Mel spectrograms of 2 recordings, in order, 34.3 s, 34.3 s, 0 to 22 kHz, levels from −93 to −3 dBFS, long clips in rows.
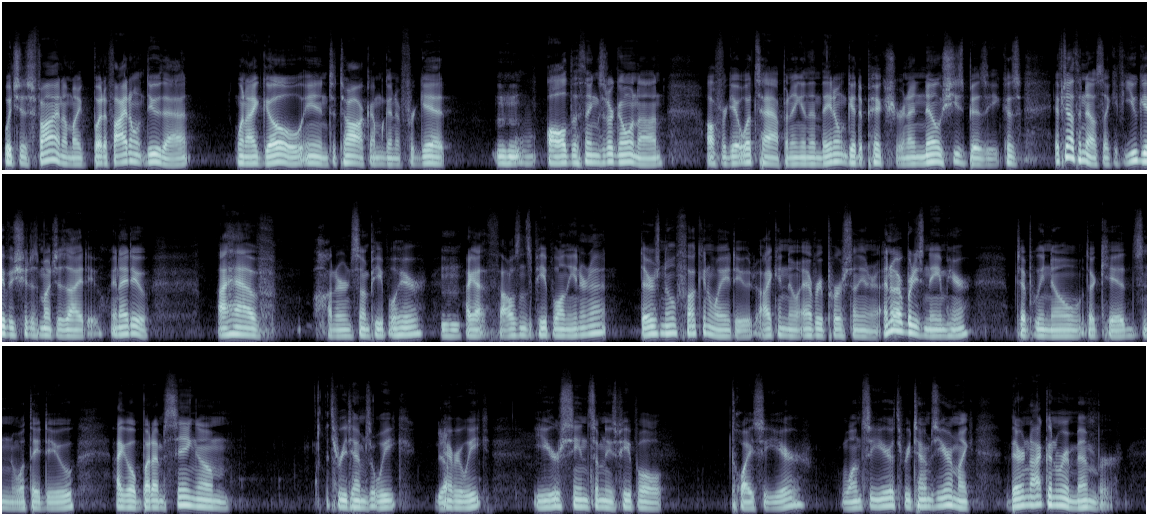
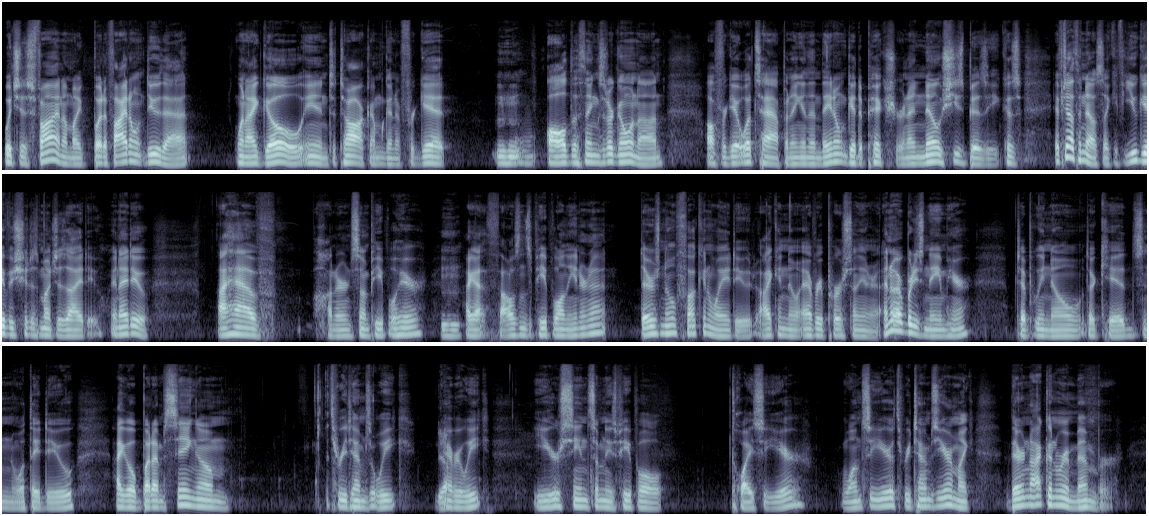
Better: second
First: muffled; slightly; fading above 2.5 kHz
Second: none

